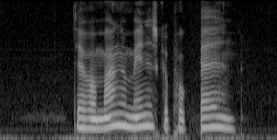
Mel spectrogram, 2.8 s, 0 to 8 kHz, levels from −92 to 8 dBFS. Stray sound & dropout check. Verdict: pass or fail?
fail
